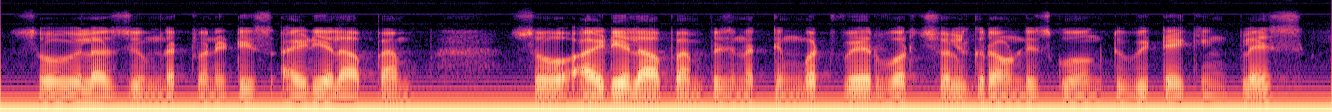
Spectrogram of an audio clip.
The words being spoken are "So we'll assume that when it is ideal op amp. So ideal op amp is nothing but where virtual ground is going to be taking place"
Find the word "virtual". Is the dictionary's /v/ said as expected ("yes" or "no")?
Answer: yes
